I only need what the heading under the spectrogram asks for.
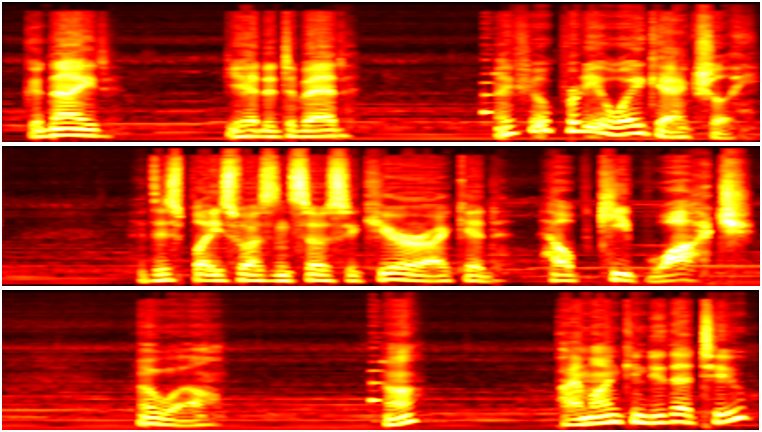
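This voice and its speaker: A man voicing an awkward, earnest young video game character, speaking in a low-key, hesitant way. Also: animated, normal speed, long pauses, natural voice. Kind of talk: scripted video game dialogue. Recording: music behind the voice. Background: faint background music.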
